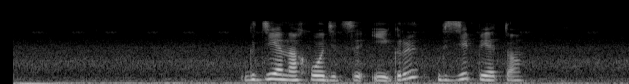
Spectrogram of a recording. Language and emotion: Russian, neutral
